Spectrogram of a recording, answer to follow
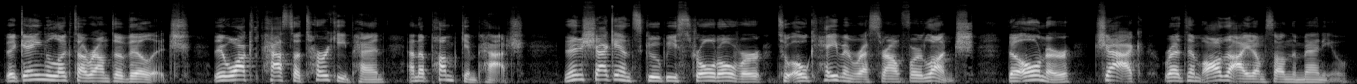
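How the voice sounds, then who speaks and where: A man reading a children's book aloud in an expressive, lively way. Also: on the high side, moderate pace.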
